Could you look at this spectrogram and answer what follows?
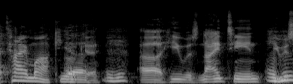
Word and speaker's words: Taimak: so they hired uh i've heard his name be pronounced as tai mok yeah tai mak he was 19.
